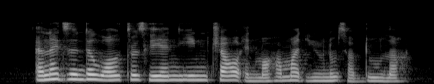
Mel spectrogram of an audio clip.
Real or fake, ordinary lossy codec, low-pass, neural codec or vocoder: fake; none; 7.2 kHz; autoencoder, 22.05 kHz, a latent of 192 numbers a frame, VITS, trained on one speaker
